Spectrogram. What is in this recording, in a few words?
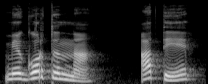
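Komi sentences, female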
